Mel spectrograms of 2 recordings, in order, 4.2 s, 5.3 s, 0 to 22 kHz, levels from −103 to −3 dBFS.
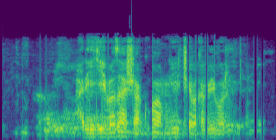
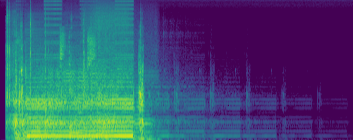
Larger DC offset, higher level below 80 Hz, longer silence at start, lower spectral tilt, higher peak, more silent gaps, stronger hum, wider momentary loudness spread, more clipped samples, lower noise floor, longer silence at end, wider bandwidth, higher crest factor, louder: neither; second, -50 dBFS vs -36 dBFS; first, 0.3 s vs 0.1 s; second, -3.5 dB/octave vs -6 dB/octave; about the same, 0 dBFS vs -2 dBFS; neither; neither; first, 19 LU vs 4 LU; neither; second, -38 dBFS vs -76 dBFS; second, 0.25 s vs 3 s; second, 7.8 kHz vs 17.5 kHz; about the same, 18 dB vs 16 dB; about the same, -15 LUFS vs -15 LUFS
